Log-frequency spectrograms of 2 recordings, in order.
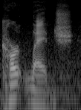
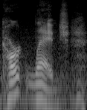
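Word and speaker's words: Cartledge: saying cart a ledge like there's no I in there cart ledge okay thank you Susan for for for for making me see that there I appreciate that I appreciate that said it right the first time cart ledge out there as uh yeah cart then ledge as uh I Conor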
